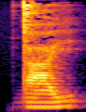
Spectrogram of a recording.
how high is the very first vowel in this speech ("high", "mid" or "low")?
low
